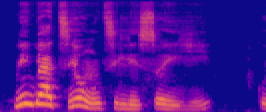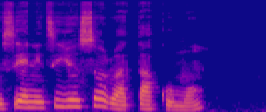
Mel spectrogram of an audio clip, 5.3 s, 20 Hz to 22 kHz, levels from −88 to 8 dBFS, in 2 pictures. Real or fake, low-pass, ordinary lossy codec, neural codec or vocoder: real; none; none; none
